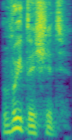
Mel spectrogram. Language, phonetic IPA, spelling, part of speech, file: Russian, [ˈvɨtəɕːɪtʲ], вытащить, verb, Ru-вытащить.ogg
- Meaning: 1. to take out; to pull out, to drag out 2. to drag (out) (someone against their will)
